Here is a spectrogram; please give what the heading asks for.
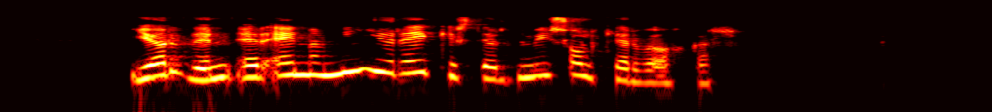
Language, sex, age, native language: Icelandic, female, 40-49, Icelandic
